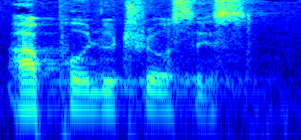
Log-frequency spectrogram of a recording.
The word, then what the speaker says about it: apolutrosis: So we said redemption, you know, the Greek word is apolutrosis. A-P-O-L-U-T-R-O-S-I-S. Apolutrosis. All right? It's pronounced, interesting. Apolutrosis. Same thing. All right.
